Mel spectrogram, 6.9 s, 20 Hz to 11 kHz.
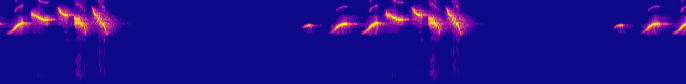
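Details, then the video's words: Mixed for warming up caged birds, this double-collared seedeater song repeats the same tumbling phrase of high, quick whistled chirps roughly every three seconds, with clean silence between phrases. "CANTO;ESQUENTE SEU PAPA CAPIM COM UM MIX DE 05 ÁUDIOS CANTOS DIFERENTES"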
